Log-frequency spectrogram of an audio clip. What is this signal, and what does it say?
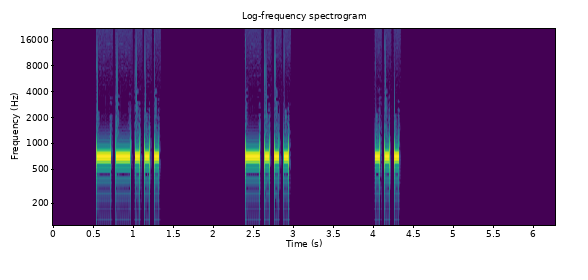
Morse code, heard as a keyed tone, about 20 wpm, spaced as for 7 wpm, 700 Hz. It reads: 7BS
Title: USA Call Signs - 5 Characters - 6x Character Spacing - 20wpm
